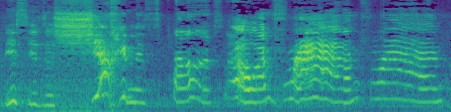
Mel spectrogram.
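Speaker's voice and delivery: high, loud, drawn-out mock wail; hammed-up hollering. Old trustee strapped in the electric chair, hammed-up hollering. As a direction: imitate a man wailing as he fries. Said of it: "I like to holler".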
